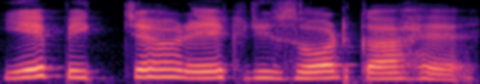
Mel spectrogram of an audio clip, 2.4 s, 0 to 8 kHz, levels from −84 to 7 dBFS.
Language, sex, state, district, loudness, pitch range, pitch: Hindi, female, Bihar, Patna, -16 LUFS, 215-250 Hz, 230 Hz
